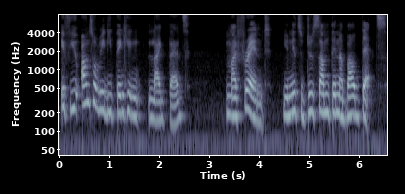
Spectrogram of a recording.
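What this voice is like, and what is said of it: Thick put-on African accent. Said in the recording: “my African queen, she also lives in my head. Sometimes she comes out and her accent is thick.”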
